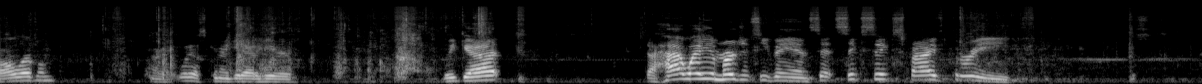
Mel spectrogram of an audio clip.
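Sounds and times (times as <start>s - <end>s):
plastic bag crinkling: 0.8s - 6.6s
faint steady high tone: 4.4s - 12.0s.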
